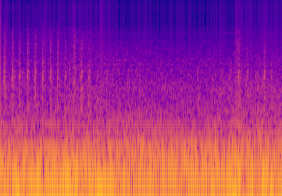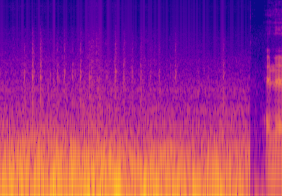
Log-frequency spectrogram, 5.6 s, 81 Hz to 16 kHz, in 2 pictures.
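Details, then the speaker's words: 2008 Chevy Silverado 1500 V8 before throttle body replacement: deep rumble with an uneven, stumbling beat and irregular surges, intermittently running extremely rough, misfiring and going into limp mode; throttle body suspected. "So, what this thing has been doing is running extremely rough. It'll run perfectly fine, but every once in a while it'll start running really rough."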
